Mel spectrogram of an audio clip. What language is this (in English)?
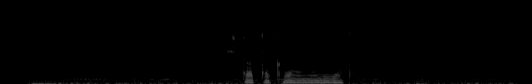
Russian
